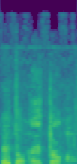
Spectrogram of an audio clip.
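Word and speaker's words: Stocco: Bueno, decirle a la audiencia que nos pueden seguir en nuestras redes, Cineclub Estoco, estamos como en Instagram, también pueden seguir a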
